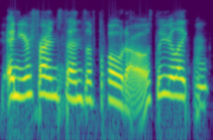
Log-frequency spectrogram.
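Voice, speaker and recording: Woman doing gossipy recap chat, lots of vocal fry, dry close sound, kinda muffled, repeats stuff for emphasis. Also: high-pitched, big pitch swings, brisk, no echo. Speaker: YouTube host recapping reality TV. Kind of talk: casual gossip commentary, talking to live audience.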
